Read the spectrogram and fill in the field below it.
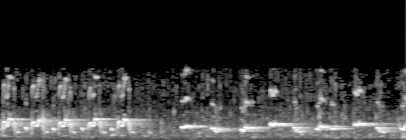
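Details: Yellow-vented bulbul in long, continuous rapid song used as a lure to make other bulbuls sing: chattering, slurred notes repeated quickly, a higher run giving way to a lower bubbling phrase, over steady background hiss of flowing water.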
